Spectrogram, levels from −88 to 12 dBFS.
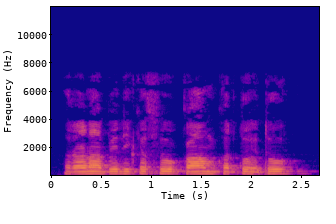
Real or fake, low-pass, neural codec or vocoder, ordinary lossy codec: real; 7.2 kHz; none; AAC, 64 kbps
